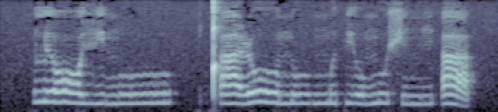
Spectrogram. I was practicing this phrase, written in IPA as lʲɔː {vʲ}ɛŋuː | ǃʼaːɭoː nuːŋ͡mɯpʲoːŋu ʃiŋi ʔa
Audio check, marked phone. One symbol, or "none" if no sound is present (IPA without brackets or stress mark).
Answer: vʲ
